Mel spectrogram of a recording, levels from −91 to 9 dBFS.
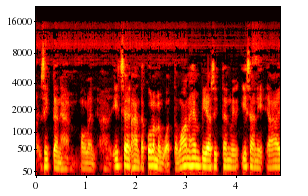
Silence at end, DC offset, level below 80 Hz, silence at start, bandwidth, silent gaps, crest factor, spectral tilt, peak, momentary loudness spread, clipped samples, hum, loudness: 0 s; under 0.1%; -56 dBFS; 0 s; 16.5 kHz; none; 18 dB; -4.5 dB/octave; 0 dBFS; 14 LU; under 0.1%; none; -18 LUFS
